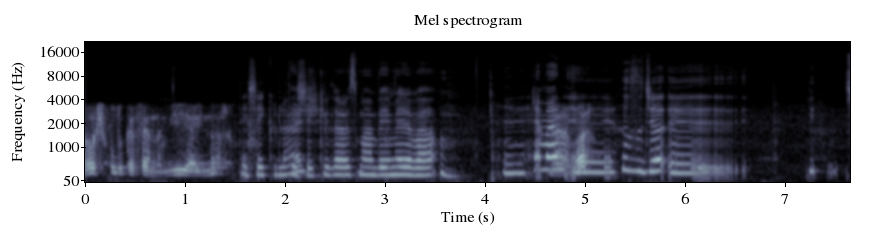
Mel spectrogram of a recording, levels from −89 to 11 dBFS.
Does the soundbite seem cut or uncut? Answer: uncut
